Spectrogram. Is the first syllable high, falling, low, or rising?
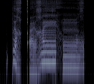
falling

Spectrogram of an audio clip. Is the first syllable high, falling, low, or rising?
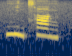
falling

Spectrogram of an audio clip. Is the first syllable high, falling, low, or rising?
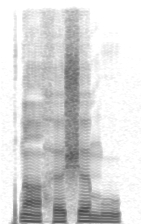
falling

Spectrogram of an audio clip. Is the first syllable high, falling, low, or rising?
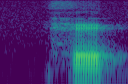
low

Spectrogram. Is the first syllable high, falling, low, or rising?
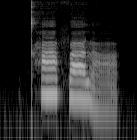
high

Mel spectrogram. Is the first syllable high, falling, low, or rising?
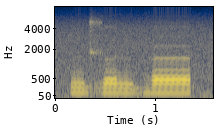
high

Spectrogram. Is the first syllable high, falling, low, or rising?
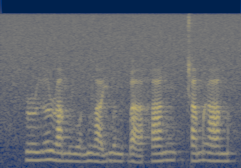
rising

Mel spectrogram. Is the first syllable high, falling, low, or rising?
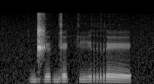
high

